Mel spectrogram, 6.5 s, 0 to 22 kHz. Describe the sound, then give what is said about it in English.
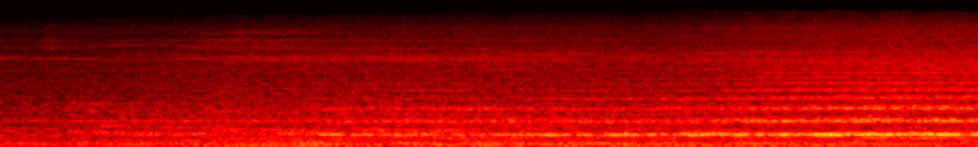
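The 6:45 train from Krakow rolls into a station, its steady rumble slowly growing louder, with sustained metallic whining tones, likely brake squeal, ringing over the low roar as it nears platform 3. “Train approaching now on platform 3, please stay behind the yellow line.”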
